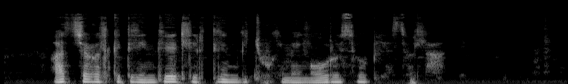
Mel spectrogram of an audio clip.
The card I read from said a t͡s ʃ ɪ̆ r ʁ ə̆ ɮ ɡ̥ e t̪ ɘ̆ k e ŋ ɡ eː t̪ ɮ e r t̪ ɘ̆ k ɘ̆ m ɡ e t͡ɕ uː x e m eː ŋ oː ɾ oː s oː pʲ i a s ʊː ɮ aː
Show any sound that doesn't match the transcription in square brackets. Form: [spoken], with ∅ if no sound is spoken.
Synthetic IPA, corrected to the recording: a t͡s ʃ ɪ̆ r ʁ ə̆ ɮ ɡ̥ e t̪ ɘ̆ k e ŋ ɡ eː t̪ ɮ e r t̪ ɘ̆ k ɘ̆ m ɡ e t͡ɕ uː x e m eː ŋ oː ɾ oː s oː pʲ i a s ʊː ɮ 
